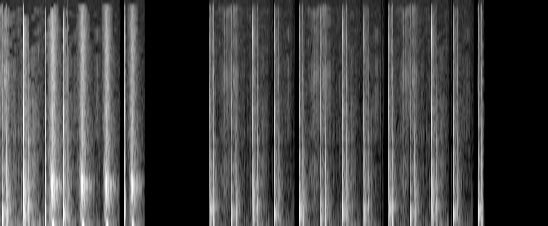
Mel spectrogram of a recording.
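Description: Quick footsteps patter on a hard floor.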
